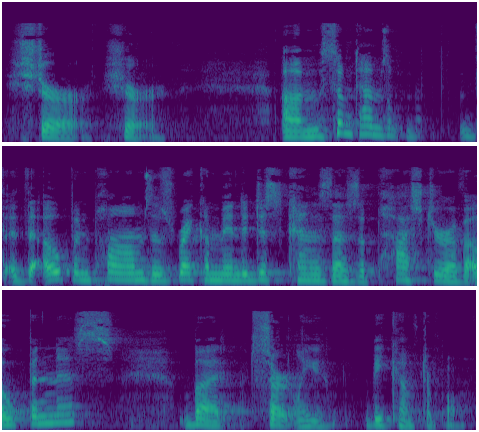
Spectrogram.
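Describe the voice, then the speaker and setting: A woman's voice: lowish voice, unhurried. A woman teaching meditation, leading an informal group discussion in a hesitant, reflective way and echoing back what participants say.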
